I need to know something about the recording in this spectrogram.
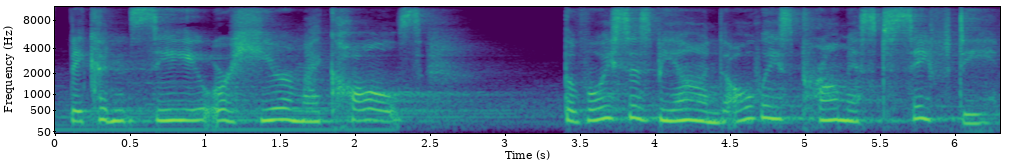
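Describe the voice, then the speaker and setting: A gentle spirit in a video game, speaking slowly and softly, with earnest warnings and a lonely undertone. Her slow lines hang in a long reverb over music. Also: on the high side. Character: gentle, lonely young woman spirit of a void. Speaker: game character.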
